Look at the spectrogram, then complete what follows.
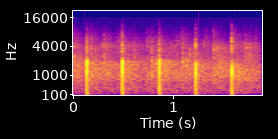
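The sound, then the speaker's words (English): Steady rhythmic hand clapping, about six sharp claps spaced evenly, as a church audience claps together in time over a low, diffuse hum. “Let's give the Lord a mighty hand clap.”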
